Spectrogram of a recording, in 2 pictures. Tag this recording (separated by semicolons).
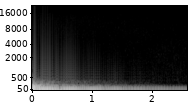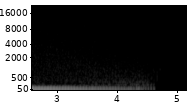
bass; drum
